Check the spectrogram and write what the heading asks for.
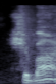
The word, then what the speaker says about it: Chebat: Jimmy, is it Chebat? Chebat, yeah, you said it right.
